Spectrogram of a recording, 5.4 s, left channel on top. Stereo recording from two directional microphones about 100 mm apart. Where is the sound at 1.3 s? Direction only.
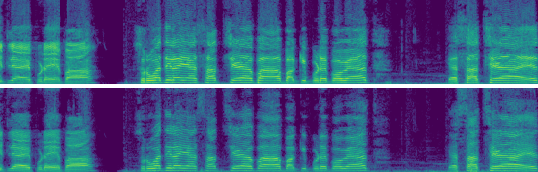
55° left (ahead or behind).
